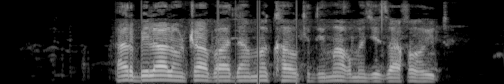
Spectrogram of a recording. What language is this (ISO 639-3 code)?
mvy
